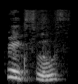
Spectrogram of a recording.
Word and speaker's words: Kriegslust: Kriegslust, am I pronouncing that correctly? – Kriegslust, yeah. I think so.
